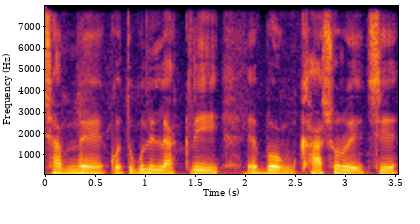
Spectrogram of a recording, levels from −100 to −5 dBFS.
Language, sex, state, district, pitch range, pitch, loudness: Bengali, male, Tripura, Unakoti, 145-155 Hz, 150 Hz, -16 LUFS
